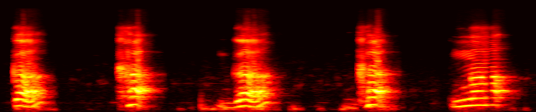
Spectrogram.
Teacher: the right way to pronounce is to note the exact place of origin of Ka and Nga are same. You can place your hand on your throat and observe the vibrations that you get when you pronounce these 5 letters: Ka, Kha, Ga, Gha, Nga. · The place of origin for all these letters is the Kantha. These are called gutturals in English, or Kantha Varnaha, Kanthastha Varnaha.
